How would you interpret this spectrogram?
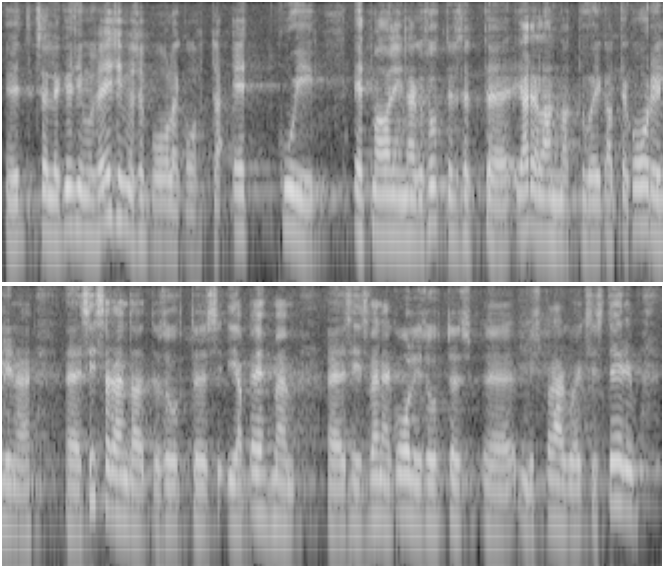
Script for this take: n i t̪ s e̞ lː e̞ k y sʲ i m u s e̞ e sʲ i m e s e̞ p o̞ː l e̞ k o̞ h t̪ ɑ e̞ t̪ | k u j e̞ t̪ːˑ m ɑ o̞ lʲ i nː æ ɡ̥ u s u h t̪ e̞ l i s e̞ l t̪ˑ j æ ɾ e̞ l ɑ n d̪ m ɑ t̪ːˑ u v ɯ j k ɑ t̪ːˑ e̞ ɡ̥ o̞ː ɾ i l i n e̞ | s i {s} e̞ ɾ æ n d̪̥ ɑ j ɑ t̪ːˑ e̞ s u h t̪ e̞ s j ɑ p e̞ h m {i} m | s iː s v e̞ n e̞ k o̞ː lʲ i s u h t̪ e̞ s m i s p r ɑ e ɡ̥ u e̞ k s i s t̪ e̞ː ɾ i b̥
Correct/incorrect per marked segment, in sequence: incorrect: sː, incorrect: e

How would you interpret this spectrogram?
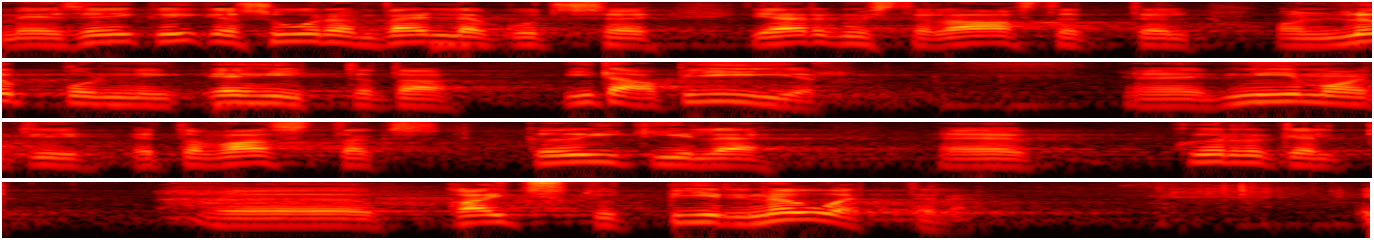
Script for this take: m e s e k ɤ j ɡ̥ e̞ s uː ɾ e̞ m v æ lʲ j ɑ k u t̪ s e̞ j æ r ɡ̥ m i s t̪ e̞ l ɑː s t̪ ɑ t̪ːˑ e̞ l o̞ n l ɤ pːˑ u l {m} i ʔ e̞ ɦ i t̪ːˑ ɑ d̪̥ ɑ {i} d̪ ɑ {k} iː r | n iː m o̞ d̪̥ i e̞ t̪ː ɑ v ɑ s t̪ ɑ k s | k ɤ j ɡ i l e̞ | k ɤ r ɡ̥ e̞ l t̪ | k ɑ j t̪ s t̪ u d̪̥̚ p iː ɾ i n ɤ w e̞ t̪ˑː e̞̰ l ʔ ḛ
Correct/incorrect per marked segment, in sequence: incorrect: n, correct, incorrect: p

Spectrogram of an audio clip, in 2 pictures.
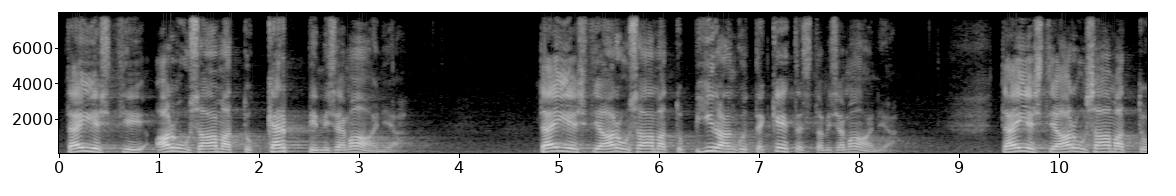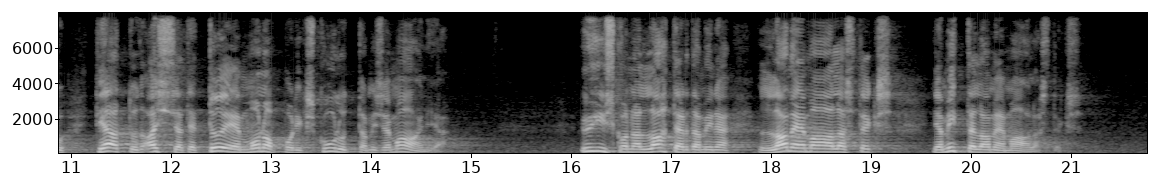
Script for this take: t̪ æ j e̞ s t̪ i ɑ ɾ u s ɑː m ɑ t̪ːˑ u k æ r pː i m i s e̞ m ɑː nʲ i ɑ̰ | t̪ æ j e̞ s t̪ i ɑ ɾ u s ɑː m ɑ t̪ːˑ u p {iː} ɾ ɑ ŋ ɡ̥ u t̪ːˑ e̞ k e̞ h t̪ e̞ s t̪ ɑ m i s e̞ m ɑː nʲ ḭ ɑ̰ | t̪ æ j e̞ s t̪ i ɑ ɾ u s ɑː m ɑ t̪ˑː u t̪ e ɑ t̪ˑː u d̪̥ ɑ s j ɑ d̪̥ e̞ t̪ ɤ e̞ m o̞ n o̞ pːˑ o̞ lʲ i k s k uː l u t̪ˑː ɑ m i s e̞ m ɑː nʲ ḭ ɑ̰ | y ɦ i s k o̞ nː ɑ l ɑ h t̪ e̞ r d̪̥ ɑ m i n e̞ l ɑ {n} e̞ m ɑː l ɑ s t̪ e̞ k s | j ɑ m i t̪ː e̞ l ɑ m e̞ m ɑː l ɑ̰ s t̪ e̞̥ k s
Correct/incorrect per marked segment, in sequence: correct, incorrect: m

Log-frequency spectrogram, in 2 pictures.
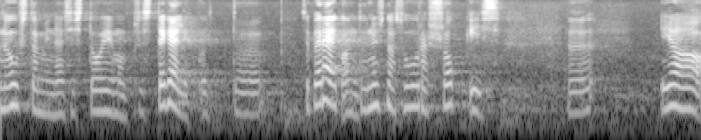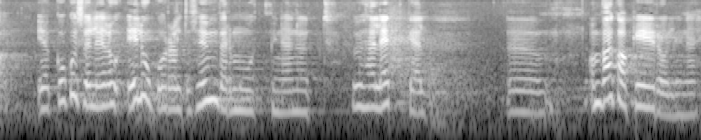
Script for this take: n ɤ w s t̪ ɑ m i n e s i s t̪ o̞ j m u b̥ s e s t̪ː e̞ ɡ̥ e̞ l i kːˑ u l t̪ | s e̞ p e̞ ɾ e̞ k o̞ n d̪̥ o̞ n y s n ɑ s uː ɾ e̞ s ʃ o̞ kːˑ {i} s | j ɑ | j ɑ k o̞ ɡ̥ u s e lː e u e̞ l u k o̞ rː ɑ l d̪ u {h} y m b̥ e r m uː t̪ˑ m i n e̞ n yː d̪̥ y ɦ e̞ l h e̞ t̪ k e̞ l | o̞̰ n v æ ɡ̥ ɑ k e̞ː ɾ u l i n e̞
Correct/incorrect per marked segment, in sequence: correct, incorrect: s

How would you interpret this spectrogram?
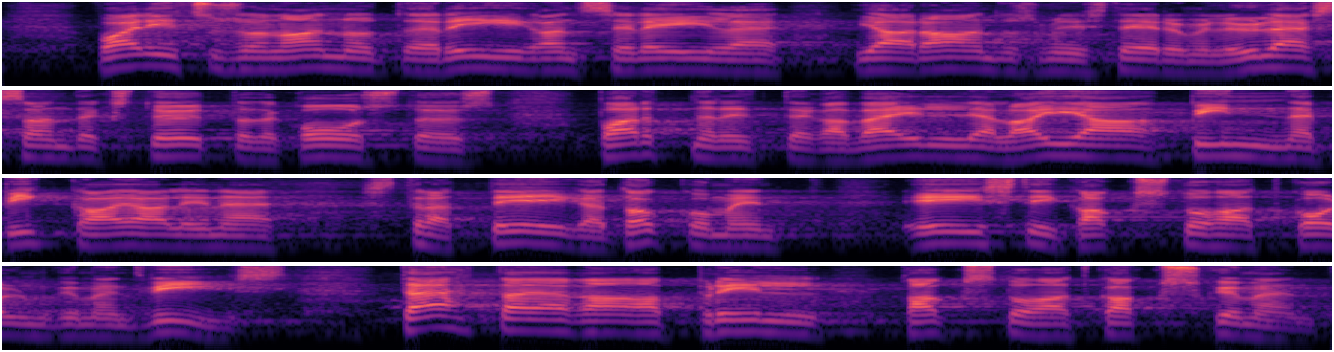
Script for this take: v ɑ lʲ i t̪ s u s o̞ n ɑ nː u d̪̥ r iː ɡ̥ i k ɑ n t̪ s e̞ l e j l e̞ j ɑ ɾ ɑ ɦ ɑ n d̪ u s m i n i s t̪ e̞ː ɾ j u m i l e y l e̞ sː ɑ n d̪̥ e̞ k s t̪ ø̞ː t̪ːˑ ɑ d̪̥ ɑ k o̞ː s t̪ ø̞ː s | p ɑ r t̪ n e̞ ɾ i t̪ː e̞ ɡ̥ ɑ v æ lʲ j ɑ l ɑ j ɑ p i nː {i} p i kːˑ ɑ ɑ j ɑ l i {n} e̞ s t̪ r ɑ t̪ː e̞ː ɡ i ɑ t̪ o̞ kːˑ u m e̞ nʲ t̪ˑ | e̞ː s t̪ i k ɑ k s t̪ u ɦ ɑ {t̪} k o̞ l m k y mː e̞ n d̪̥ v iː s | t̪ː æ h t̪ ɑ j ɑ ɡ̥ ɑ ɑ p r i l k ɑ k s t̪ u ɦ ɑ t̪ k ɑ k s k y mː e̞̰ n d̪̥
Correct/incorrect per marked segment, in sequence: incorrect: e, correct, correct

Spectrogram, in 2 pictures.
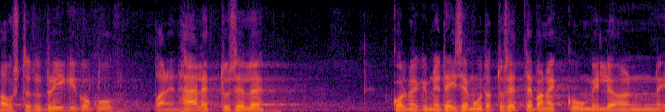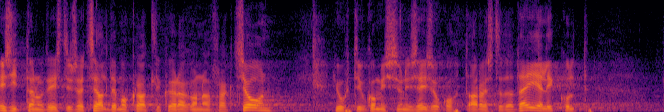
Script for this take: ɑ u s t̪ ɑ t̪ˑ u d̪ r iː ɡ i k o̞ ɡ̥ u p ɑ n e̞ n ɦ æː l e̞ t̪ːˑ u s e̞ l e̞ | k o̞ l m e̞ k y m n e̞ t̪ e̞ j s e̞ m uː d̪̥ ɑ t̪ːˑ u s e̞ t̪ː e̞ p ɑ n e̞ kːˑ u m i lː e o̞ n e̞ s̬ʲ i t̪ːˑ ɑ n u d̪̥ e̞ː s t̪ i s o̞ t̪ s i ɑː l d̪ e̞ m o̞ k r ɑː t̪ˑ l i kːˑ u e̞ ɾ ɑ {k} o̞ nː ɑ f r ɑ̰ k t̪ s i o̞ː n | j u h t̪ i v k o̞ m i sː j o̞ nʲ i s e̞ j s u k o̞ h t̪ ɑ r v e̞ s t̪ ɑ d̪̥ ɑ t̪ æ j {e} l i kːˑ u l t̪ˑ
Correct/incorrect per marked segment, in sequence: correct, correct

